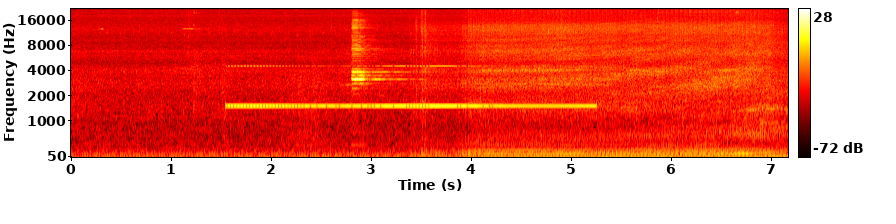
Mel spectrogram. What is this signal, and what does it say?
PSK31 (31.25 baud), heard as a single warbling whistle, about 1500 Hz, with fading and street noise.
